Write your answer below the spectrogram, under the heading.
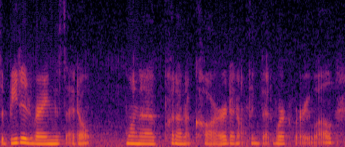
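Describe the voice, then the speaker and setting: Noticeable background noise runs through the clip. The speech keeps a moderate pace. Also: woman. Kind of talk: casual vlog talk to camera. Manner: whispering.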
